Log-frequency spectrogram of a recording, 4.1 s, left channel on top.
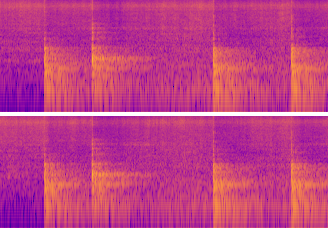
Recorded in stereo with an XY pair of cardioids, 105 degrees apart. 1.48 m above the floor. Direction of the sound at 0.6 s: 5° left.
